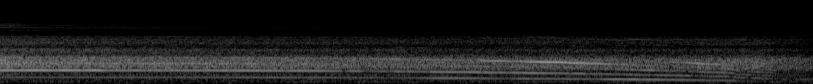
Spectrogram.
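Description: A football commentator's long drawn-out goal shout, a single held "Gooool" lasting about seven and a half seconds. Its pitch sags lower toward the end and it stops shortly before the end, over steady crowd noise, heard through a TV speaker.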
